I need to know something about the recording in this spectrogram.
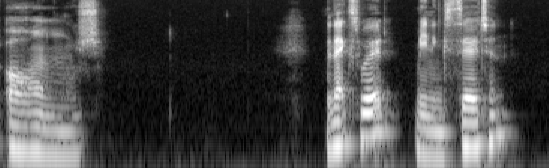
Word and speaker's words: orange: How would you pronounce the seventh word, which means orange? Orange.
